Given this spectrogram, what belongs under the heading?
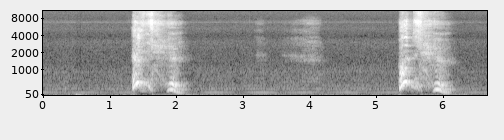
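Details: Two loud sneezes a few seconds apart, each a sharp inward catch then an explosive burst, in a quiet room with a low hum.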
